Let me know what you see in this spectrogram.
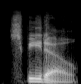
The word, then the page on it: speedo: American English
